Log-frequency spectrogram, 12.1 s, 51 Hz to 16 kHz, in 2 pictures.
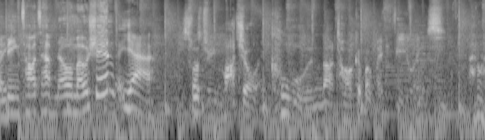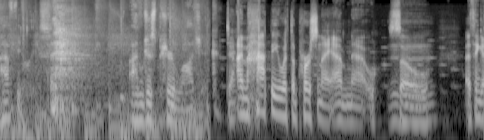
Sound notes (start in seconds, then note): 2.3 edited deep voice; 5.9 normal voice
